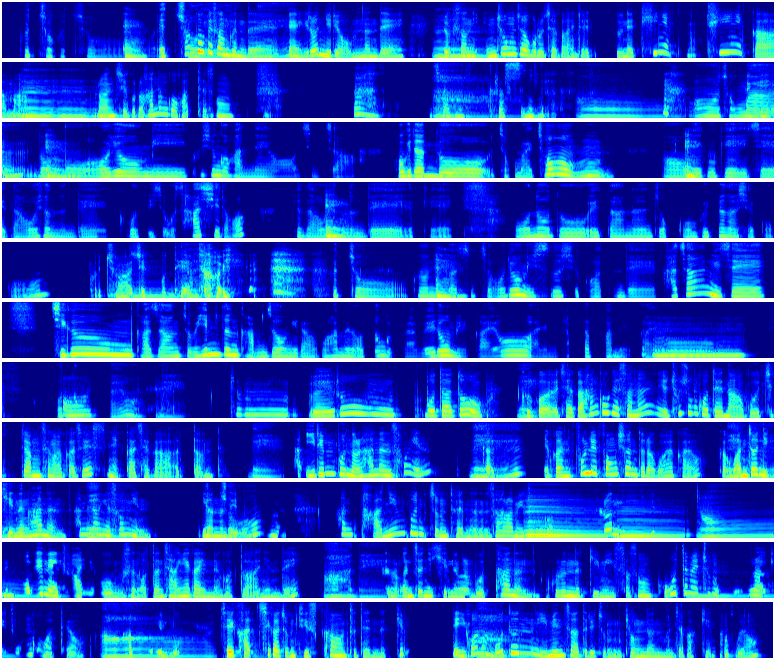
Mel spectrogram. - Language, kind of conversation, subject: Korean, advice, 새 도시에서 외로움을 느끼고 친구를 사귀기 어려울 때 어떻게 하면 좋을까요?
- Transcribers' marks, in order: other background noise; laugh; tapping; laughing while speaking: "거의"; laugh; in English: "fully functioned"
